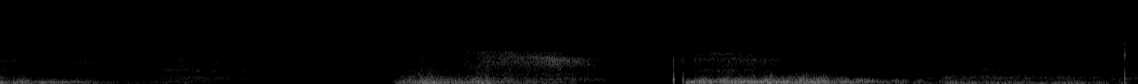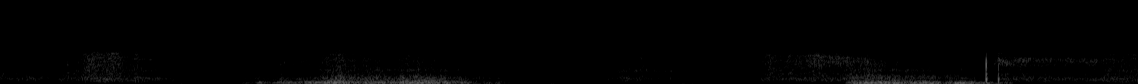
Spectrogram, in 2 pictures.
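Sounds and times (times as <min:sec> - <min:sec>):
breathing in both ears: 0:00.2 - 0:02.7, 0:04.0 - 0:06.2, 0:06.8 - 0:08.6, 0:09.4 - 0:13.3, 0:14.0 - 0:16.4, 0:17.4 - 0:18.4, 0:19.0 - 0:22.7.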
